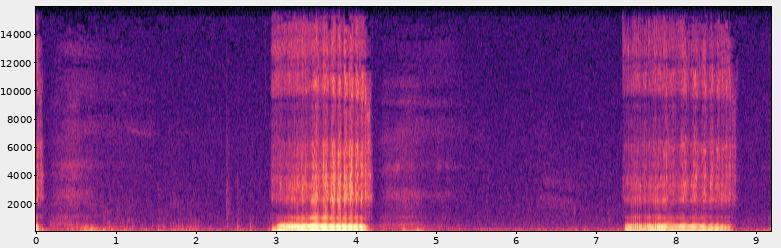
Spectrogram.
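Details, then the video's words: Imohei, a French Bulldog, asleep indoors, gives two loud, raspy snores about four seconds apart, each lasting over a second, with quiet breathing between. "フレンチブルドッグ イモ平のいびき"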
